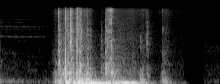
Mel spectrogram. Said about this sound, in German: Er öffnet die Tür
